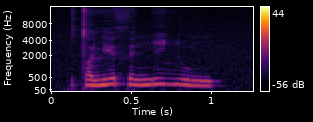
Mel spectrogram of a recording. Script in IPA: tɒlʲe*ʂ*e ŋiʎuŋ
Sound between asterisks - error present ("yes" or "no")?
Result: yes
